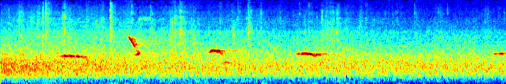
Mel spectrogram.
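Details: Bellbird calls at dawn on the coast: a few separate ringing whistled notes and one sharp rising slur, spaced about a second apart, over a steady hiss.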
